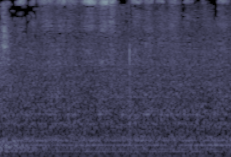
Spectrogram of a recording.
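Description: Chalk writing on a chalkboard: soft scratching as a word is written out.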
